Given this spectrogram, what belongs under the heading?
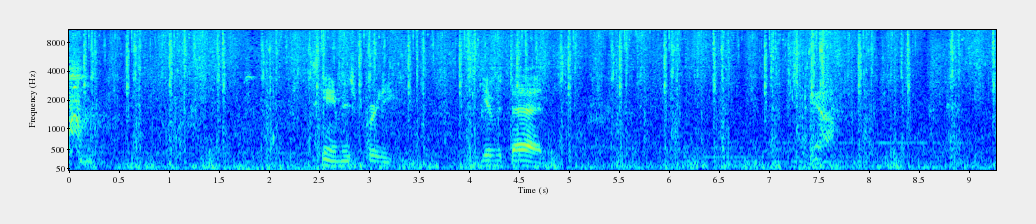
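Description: Steady hoofbeats of a horse galloping in Metal Gear Solid V: The Phantom Pain run beneath someone talking, with a brief snort partway through.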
